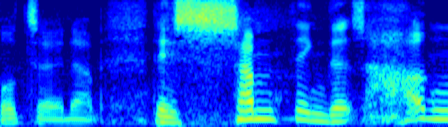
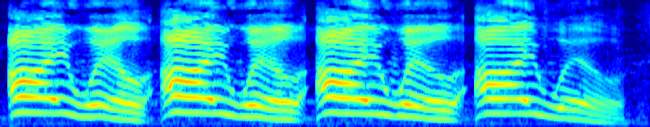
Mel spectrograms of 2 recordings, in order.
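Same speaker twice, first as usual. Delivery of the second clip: God's firm promise; 12 semitones higher, 10 dB louder, much slower than usual. Retold or imitated. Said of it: "But he's saying".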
